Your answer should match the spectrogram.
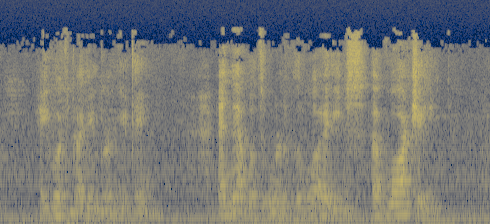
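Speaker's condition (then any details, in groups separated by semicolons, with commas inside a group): Parkinson's; onset many years earlier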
